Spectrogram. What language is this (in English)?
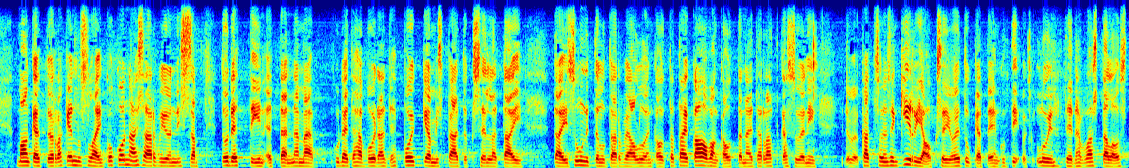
Finnish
